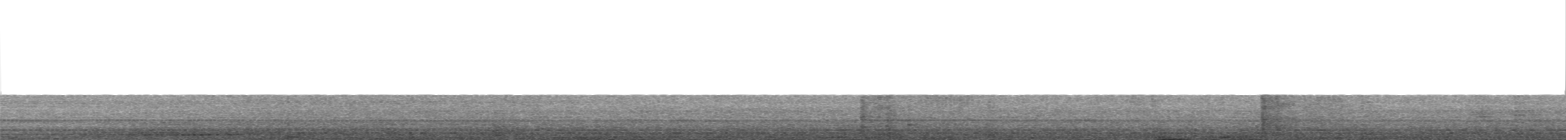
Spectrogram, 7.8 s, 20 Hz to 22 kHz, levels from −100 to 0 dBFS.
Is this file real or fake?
real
